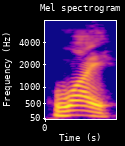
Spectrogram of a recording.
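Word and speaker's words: why: Technology, technology, H यहां पर silent है। वाई, यहां पर एच से पहले क्या आ रहा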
